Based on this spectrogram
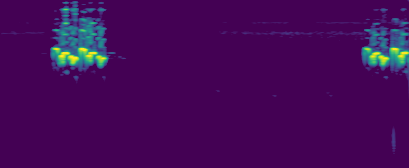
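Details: A lively sooty-headed bulbul calls to a rival, giving two bursts of quick, bubbling, slurred notes. Each burst is half a second long and they are about three seconds apart, with silence between.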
